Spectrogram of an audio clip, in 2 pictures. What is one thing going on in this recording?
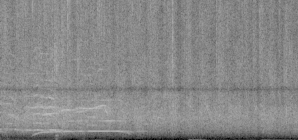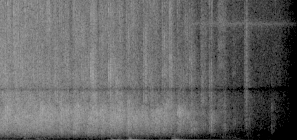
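An audience applauds in a large hall, then the applause fades away.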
